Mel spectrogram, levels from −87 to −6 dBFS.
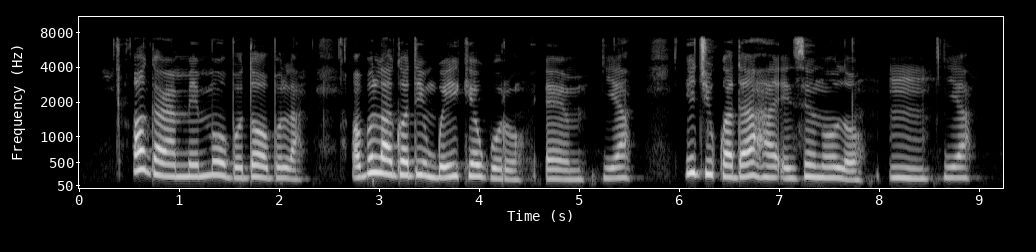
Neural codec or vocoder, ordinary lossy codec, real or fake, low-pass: none; none; real; 7.2 kHz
